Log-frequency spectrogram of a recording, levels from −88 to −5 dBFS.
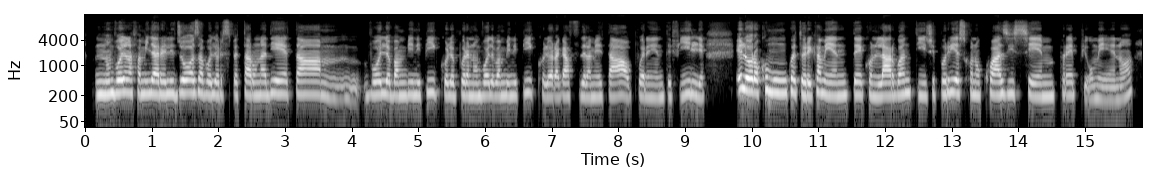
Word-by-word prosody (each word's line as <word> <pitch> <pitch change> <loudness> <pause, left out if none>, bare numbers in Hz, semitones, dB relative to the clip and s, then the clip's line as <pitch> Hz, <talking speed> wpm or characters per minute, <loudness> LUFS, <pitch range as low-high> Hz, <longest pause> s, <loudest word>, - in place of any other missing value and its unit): non 220 +1 +1
voglio 235 +1 +6
una 235 -1 +2
famiglia 225 -1 +2
religiosa, 230 +2 +1
voglio 215 -1 -2
rispettare 210 0 -3
una 210 0 -1
dieta, 220 -1 +2
mhmm, 175 -5 -12
voglio 215 +2 -1
bambini 205 0 -3
piccoli, 230 -3 -4
oppure 200 +1 -2
non 200 0 -4
voglio 205 0 -1
bambini 200 0 -4
piccoli 230 -4 -7
o - - +3
ragazzi 190 +1 0 0.2
della 190 -1 -2
mia 190 0 -5
età, 195 +1 +2
oppure 195 0 -5
niente 185 +1 -8
figli. 200 -1 -4 0.5
E 270 - +5
loro 255 -4 +9
comunque 240 -2 +1
teoricamente 210 -1 0
con 200 -2 -6
largo 200 +1 +5
anticipo 220 -1 -4
riescono 225 -2 -1
quasi 220 +1 +1
sempre, 205 0 -3
più - - -12
o - - -8
meno, 170 +5 -6
210 Hz, 145 wpm, -20 LUFS, 200-225 Hz, 0.5 s, loro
